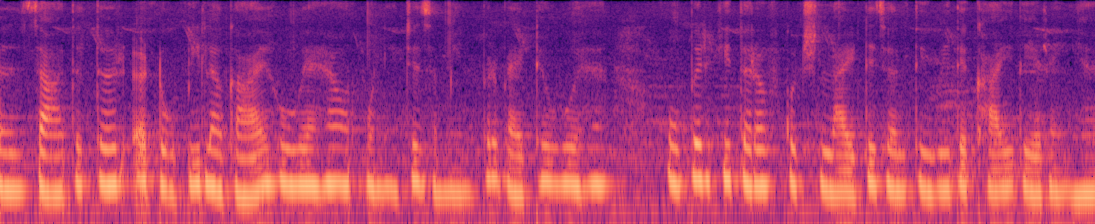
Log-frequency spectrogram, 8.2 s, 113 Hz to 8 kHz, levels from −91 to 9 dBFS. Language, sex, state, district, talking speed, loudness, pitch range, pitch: Hindi, female, Chhattisgarh, Korba, 175 wpm, -16 LUFS, 215-240 Hz, 230 Hz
